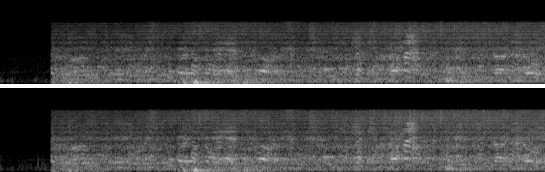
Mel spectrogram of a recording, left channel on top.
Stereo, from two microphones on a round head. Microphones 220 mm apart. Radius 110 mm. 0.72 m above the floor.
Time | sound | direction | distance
0.5 | frying | 20° right (ahead or behind) | 0.5 m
